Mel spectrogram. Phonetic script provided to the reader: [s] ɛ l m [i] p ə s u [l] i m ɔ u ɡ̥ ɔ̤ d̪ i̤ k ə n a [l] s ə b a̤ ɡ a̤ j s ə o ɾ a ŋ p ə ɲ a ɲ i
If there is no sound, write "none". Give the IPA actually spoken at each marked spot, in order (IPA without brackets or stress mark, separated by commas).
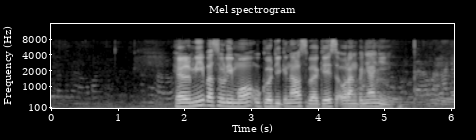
h, i, l, l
